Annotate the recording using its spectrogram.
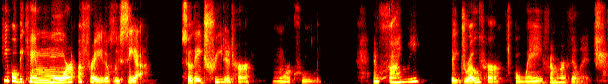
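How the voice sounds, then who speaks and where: A woman reading a children's picture book aloud in a measured, expressive storytime manner, as if to young listeners. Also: medium pitch, highs cut off. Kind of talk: read-aloud storytime narration.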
